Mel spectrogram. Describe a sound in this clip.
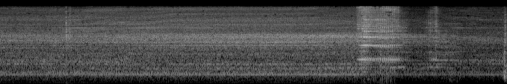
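An electric saw motor whirs steadily, then winds down.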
